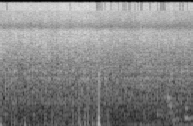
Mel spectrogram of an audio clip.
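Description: Chopped onions fry for alu posto in a pan, giving a steady, loud, bright sizzle throughout, with a few faint stirring knocks and no talk.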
